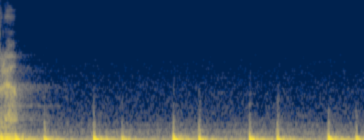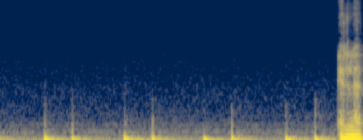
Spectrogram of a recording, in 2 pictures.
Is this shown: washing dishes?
no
